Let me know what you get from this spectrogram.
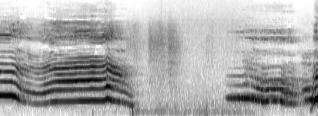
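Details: Loki, a pet Siberian husky, howling in a morning duet with his owner: long harmonic howls sliding down then holding steady, a short pause, then a wavering rising howl starting again.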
